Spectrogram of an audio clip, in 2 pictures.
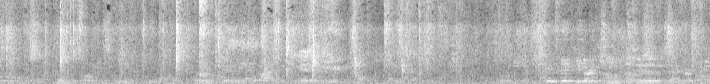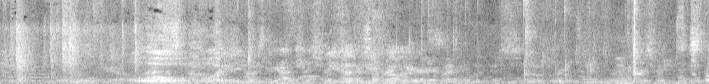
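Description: Playing cards slap and slide on a table mat.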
